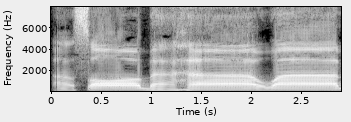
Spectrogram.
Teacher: Pokoknya kalau ada alif, sebelum alif ada baris satu di atas, nah maka huruf yang memiliki baris satu di atas nih harokat fathah dibaca panjang. Sehingga so mad tabi'i panjang 2 harokat, ha mad tabi'i panjang 2 harokat, wa mad tabi'i panjang 2 harokat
